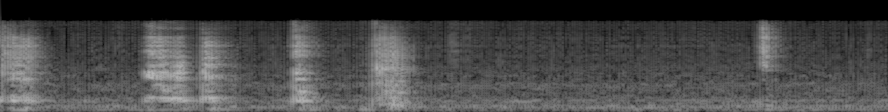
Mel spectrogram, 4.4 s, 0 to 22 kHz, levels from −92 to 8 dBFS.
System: vocoder, BigVGAN v2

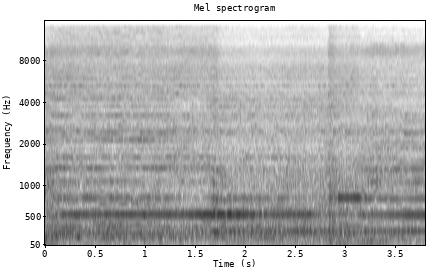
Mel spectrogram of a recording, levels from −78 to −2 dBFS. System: codec, SNAC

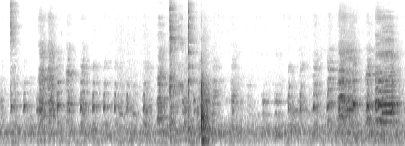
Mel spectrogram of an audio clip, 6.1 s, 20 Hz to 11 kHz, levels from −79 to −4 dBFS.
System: none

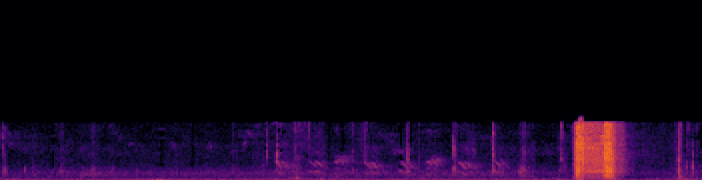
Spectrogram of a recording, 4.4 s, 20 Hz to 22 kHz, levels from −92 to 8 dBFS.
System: none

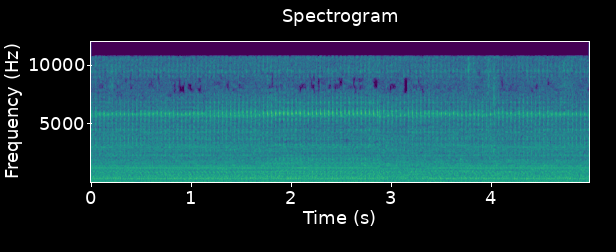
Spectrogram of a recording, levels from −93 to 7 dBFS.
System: vocoder, BigVGAN v2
